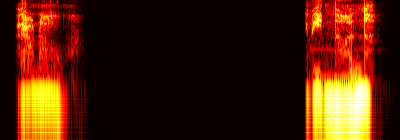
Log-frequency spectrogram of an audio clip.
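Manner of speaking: hushed whisper. Asked how many bullets are left, with a large man nearby, whispering. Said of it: "Dave whispered".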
